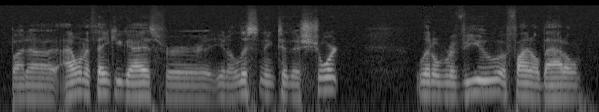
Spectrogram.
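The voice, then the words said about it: Strained, fading voice. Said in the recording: “my voice is starting to go already”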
